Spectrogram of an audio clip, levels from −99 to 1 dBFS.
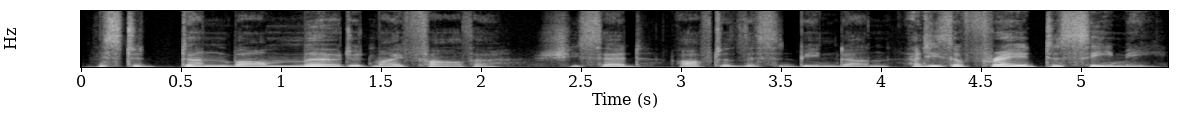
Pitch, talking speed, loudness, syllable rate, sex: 145 Hz, 200 wpm, -18 LUFS, 5.0 syllables/s, male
